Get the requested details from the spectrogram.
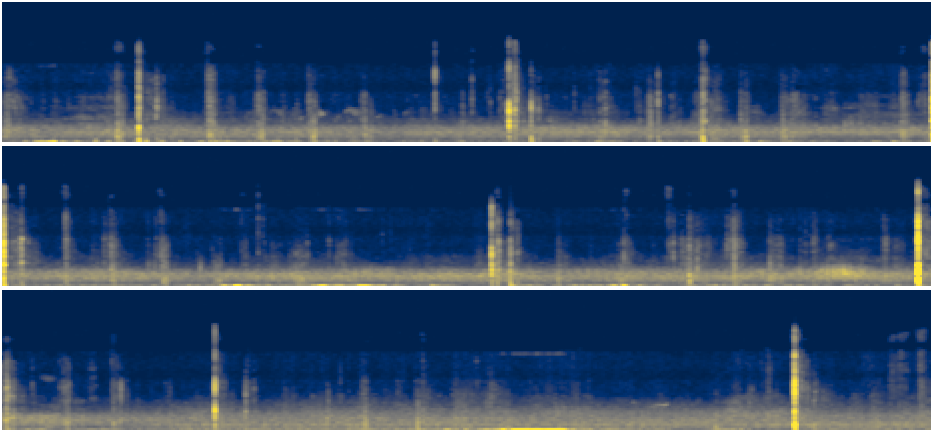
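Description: A softball smacks into a leather glove.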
